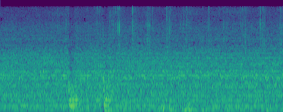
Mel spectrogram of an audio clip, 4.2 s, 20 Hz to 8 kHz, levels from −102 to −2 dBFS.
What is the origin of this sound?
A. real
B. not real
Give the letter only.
A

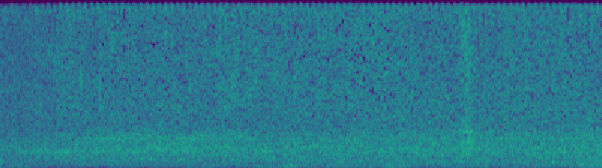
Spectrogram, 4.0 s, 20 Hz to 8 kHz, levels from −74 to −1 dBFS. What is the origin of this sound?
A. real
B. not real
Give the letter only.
A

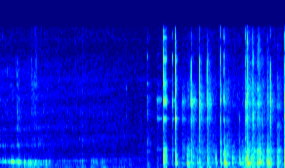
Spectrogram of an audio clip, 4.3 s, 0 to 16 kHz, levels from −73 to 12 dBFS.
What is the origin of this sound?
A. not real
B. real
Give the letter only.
B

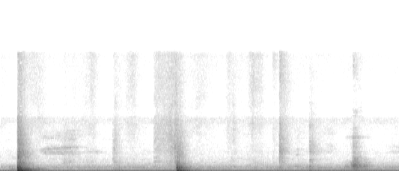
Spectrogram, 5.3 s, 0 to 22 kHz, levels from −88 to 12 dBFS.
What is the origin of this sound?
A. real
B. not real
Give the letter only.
A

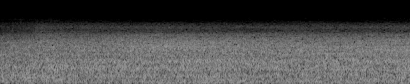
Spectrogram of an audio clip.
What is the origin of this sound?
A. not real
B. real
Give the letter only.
B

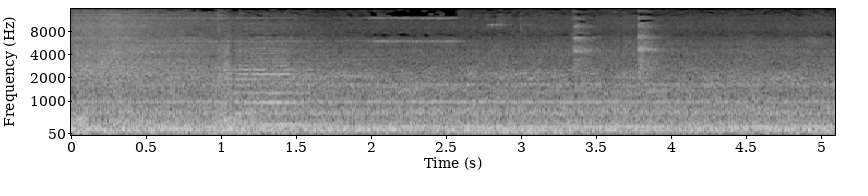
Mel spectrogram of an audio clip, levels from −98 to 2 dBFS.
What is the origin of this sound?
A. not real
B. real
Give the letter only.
A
